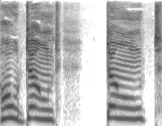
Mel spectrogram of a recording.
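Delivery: shrieking, very high and loud. A frightened woman, seized by a man, struggles and shrieks. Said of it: "She shrieked".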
